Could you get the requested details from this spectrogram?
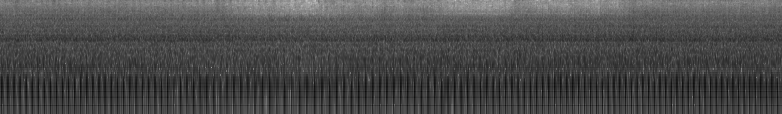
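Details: Old Montgomery Ward Power Kraft riding mower, no air filter, blade engaged and cutting: single-cylinder engine fires fast and evenly with a steady beat and no misses, after earlier stutters while driving; healthy running under load.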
